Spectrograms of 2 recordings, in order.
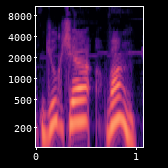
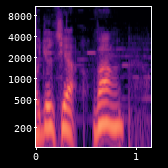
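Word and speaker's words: Yuja Wang: Yuxia, así como suena, Y-U-J-A, y el apellido W-A-N-G. Pero como digo, la pronunciación no se parece a lo que estamos acostumbrados en Occidente. Repito, es algo así como Yuxia Wang o Wang Yuxia, porque ya sabéis que los chinos lo dicen al revés, primero el apellido y después el nombre de pila.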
